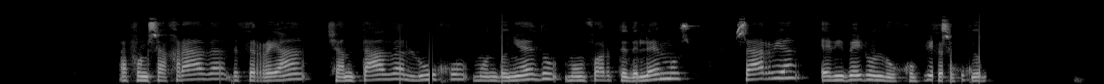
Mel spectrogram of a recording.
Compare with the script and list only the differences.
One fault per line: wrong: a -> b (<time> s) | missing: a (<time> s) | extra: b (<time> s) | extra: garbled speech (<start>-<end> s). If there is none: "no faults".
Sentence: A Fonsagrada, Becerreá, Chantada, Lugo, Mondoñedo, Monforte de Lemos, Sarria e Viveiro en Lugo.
extra: garbled speech (9.2-9.9 s)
